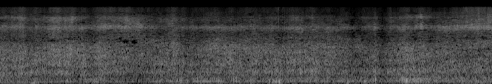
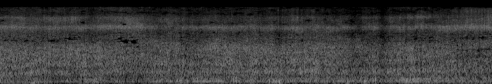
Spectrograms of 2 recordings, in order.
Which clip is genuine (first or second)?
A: first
